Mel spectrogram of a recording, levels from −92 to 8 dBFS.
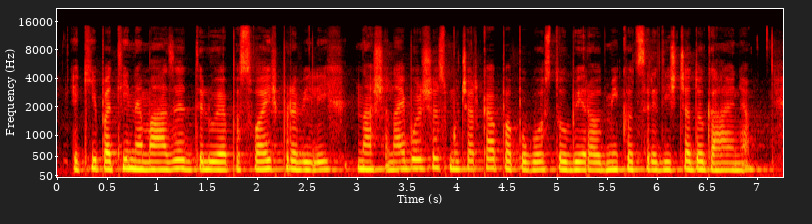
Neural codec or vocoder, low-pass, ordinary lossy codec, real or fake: vocoder, 44.1 kHz, 128 mel bands, Pupu-Vocoder; 14.4 kHz; none; fake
